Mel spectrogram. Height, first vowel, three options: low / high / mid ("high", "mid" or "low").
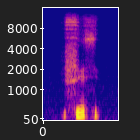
high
